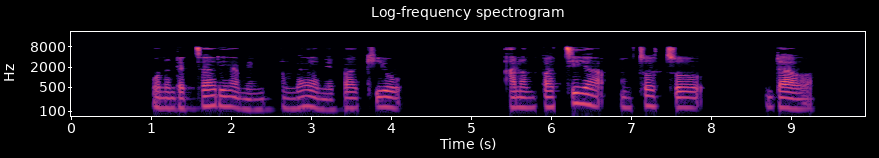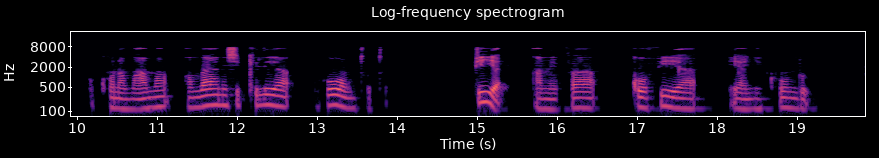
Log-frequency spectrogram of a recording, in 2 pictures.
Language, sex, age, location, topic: Swahili, male, 36-49, Wajir, health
